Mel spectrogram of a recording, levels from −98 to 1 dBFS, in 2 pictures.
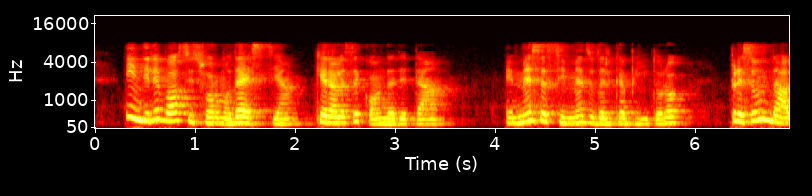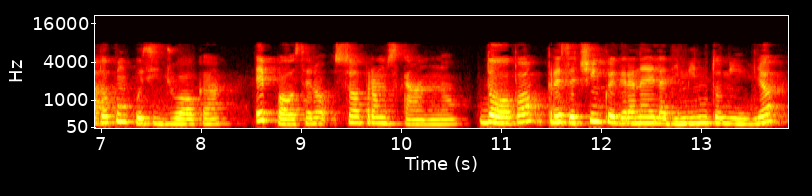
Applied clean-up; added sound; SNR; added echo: none; none; none; none.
